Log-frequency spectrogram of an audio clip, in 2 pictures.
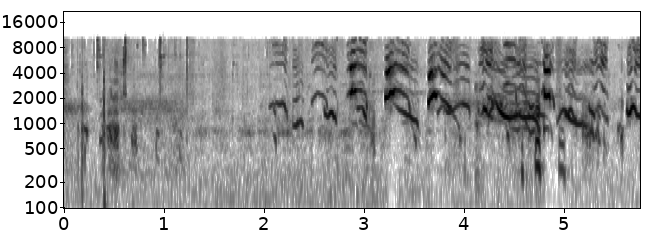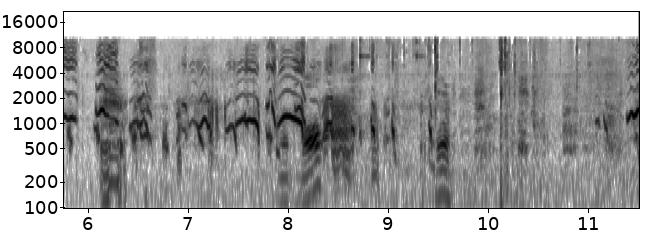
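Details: Labrador Retriever puppies whining for attention, several voices overlapping in quick, arching yelps and squeaky whines, dense and irregular through the middle, with a person speaking softly near the start.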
